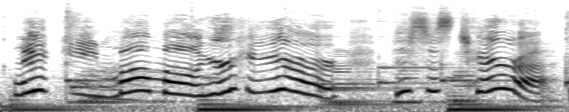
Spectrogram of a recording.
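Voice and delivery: high, delighted welcome; excited greeting. Acted. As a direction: greet friends with bubbly excitement. Greets friends who arrived, makes introductions.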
